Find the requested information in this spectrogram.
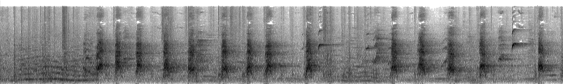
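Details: Dog yelping at an Italian Greyhound indoors; sharp high yelps come roughly every half second to second in an uneven run, some with squealing upward tails, and a woman speaks briefly.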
